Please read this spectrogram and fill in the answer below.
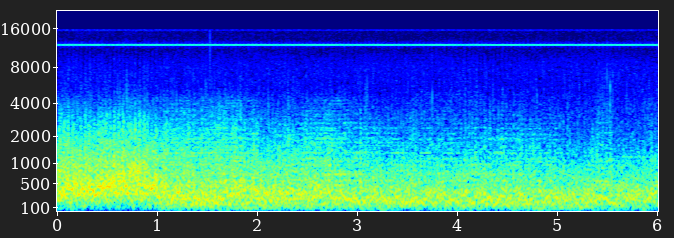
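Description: Atomic bomb blast rumble: a loud, steady roar that starts abruptly just before and slowly fades away.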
